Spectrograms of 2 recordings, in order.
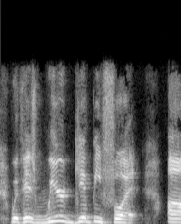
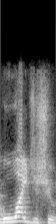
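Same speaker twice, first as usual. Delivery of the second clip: mock, belittling, condescending talking-down tone. Retelling a show's scene, quoting the mother: imitating a belittling mother. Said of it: "belittling him because she's like".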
